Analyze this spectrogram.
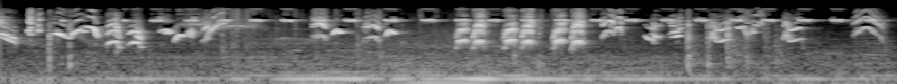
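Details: A local black-naped oriole in breeding condition, singing actively, gives a busy run of fluty, looping whistles broken by harsh nasal squawks, several notes a second, over a low steady indoor hum.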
